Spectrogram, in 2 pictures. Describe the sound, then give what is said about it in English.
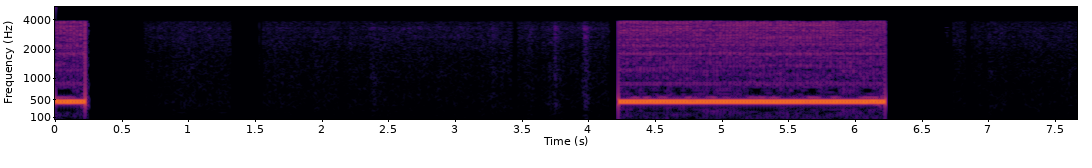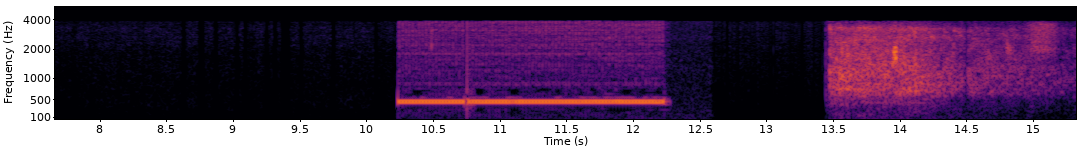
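Telephone tone heard while a caller is being dialed in: a brief burst at the start, then two steady, even-pitched tones of about two seconds each with silence between, ending in a short rush of hissing line noise. “Let me see if I can dial in here and see if she'll join us.”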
